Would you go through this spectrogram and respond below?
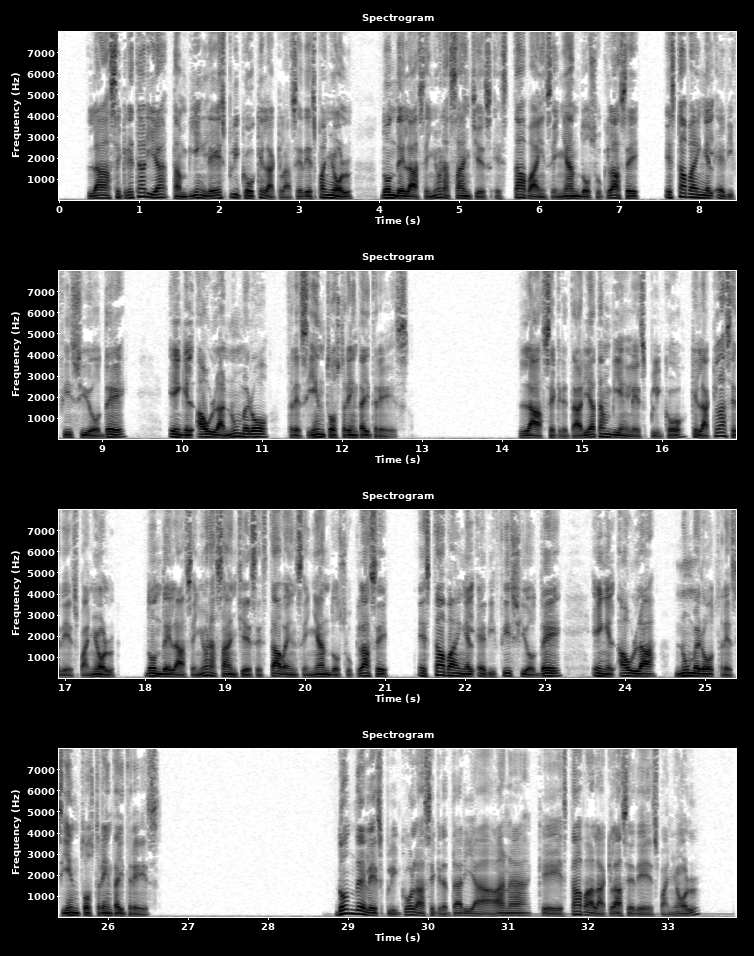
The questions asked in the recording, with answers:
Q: ¿Dónde le explicó la secretaria a Ana que estaba la clase de español?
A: Le explicó que la clase de la señora Sánchez estaba en la aula número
